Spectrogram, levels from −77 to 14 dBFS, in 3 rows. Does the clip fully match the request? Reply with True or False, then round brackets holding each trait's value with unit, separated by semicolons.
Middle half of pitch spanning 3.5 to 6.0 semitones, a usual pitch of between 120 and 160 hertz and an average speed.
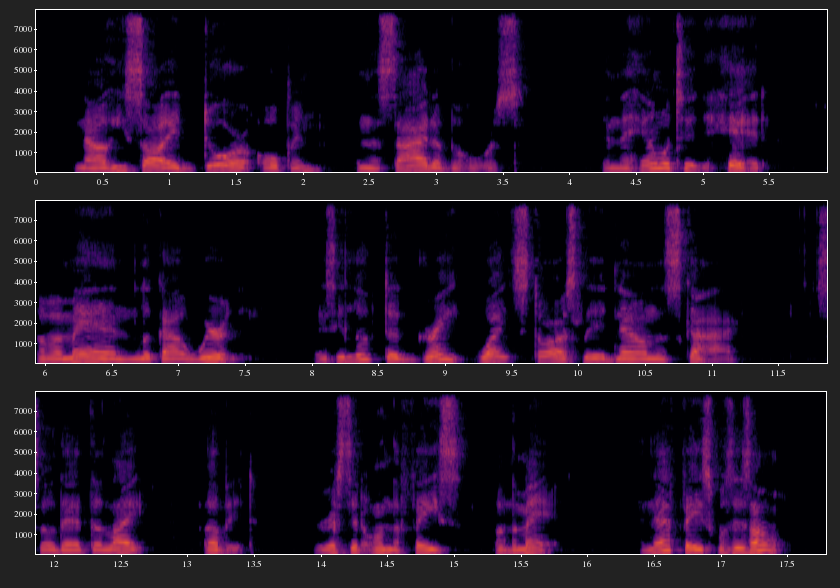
True (4.4 semitones; 140 Hz; 175 wpm)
